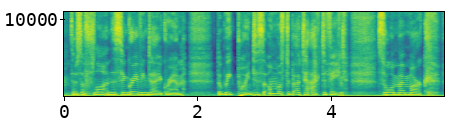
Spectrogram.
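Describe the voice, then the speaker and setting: A woman voicing a composed, watchful heroine in a video game, speaking in a measured, grave and commanding way. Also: mid-range voice, natural voice. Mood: grave, focused. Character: composed, watchful young heroine who works with engraved inscriptions. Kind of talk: dramatic video game voice acting. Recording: loud music behind the voice.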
